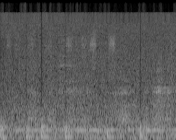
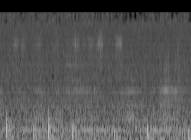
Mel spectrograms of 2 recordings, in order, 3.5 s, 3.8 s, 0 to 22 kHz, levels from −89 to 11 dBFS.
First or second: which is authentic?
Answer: first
